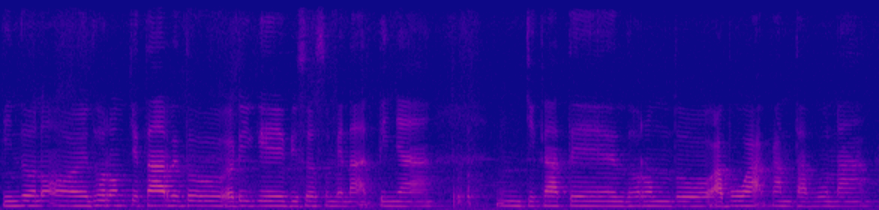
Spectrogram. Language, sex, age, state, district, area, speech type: Santali, female, 45-60, Jharkhand, Bokaro, rural, spontaneous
